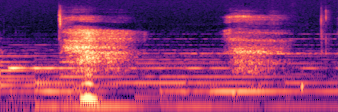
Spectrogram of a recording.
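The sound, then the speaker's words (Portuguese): A soft yawn, done as a relaxation technique: a long breathy, slightly voiced inhale, then after a pause a second drawn-out airy breath, with no talking around it. “E aí, no momento que vier esses pensamentos, você começa assim: boceja.”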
